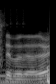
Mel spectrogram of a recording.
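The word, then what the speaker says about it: Thibodeaux: Yeah, how do you pronounce his last name? Kayvon Thibodeau? It is Thibodeau, right? Yeah, okay.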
